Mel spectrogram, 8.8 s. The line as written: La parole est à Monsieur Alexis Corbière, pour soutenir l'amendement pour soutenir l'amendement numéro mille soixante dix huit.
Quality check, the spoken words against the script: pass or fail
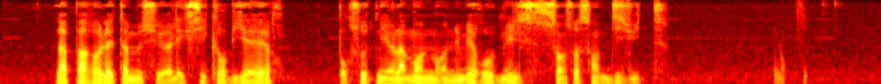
fail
